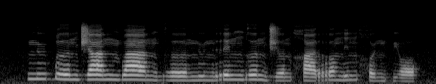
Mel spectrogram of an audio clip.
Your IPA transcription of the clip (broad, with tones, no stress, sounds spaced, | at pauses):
n ʉ˦ ɓ əː˦ n d͡ʒ aː˦ n m b aː˦˨ n ɡʱ əː˨ n ʉ˨ n r e˦ n ŋ ɡ əː˦ n d͡ʒ əː˨ n χ a˨ r ɔ˦ n i˦ n χ ʉ˨ n pʲ ɔ˨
